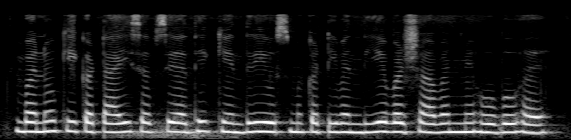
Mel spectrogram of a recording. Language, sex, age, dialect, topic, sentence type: Magahi, female, 25-30, Southern, agriculture, statement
